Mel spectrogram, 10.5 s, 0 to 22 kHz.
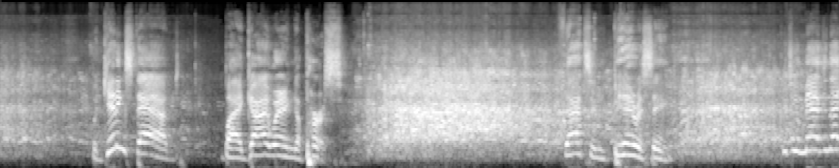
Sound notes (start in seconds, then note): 4.5 laughing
